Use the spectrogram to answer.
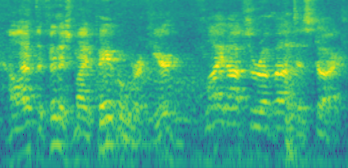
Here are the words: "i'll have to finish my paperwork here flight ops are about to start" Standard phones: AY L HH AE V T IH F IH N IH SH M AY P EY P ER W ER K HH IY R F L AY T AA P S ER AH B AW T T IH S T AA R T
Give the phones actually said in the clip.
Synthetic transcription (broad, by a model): AY L HH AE F T IH F IH N IH SH M AY F EY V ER W ER K HH IY R F L AY T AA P S ER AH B AW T T IH S T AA R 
